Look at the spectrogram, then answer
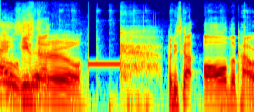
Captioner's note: beep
